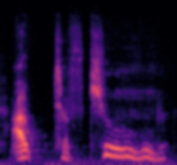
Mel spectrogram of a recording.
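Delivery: ordinary delivery, nothing marked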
